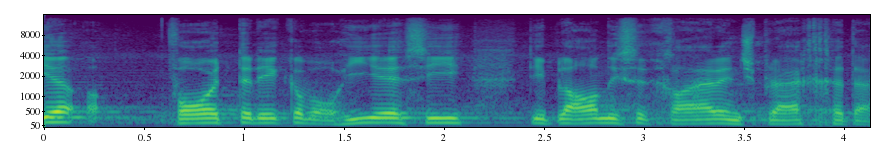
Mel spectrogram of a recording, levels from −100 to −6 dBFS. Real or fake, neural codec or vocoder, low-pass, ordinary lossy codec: real; none; 14.4 kHz; none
